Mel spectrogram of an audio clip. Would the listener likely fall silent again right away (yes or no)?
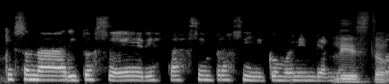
no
